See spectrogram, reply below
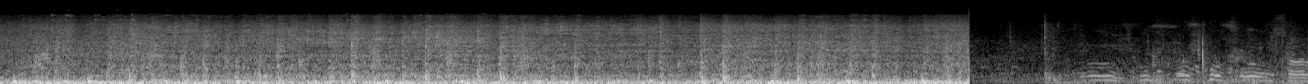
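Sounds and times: wheels clicking and knocking: 0.0s - 9.7s
train rumble and rattle: 0.0s - 9.8s.

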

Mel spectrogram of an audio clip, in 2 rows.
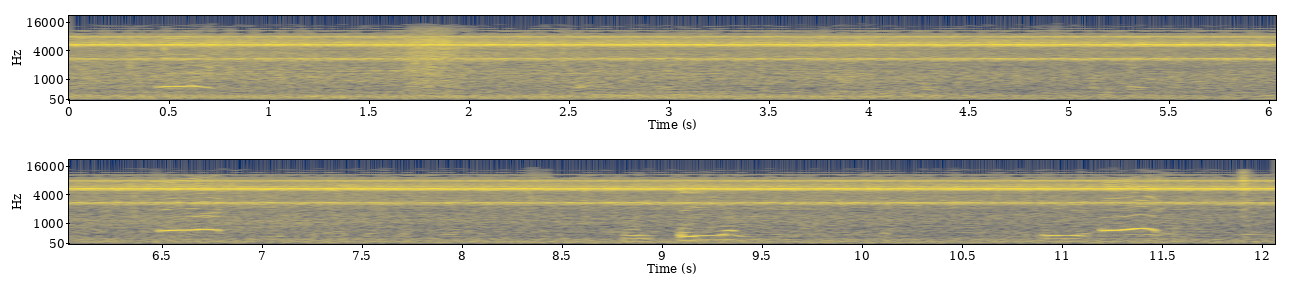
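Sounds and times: insect chorus: 0.0s - 12.0s
rising and falling calls: 0.4s - 0.9s, 6.4s - 6.9s, 10.9s - 11.7s.

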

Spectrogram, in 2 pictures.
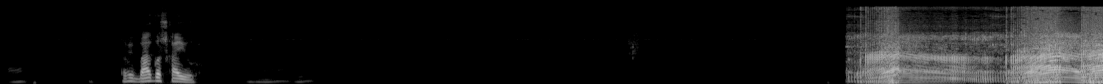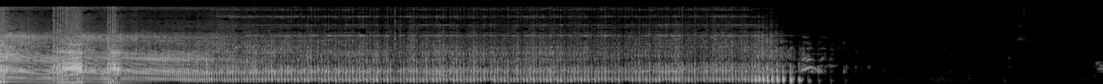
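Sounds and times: chainsaw revving and cutting log: 8.5s - 19.2s.

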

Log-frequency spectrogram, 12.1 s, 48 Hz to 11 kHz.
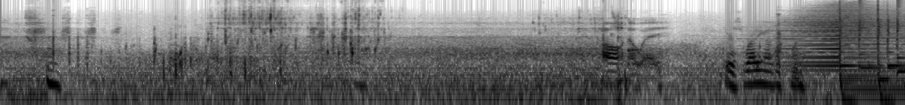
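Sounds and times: water splashing and dripping: 1.4s - 5.4s.

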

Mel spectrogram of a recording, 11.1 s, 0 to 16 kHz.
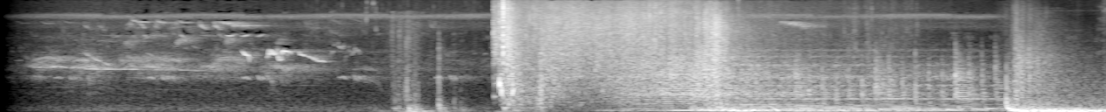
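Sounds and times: birds chirping: 0.1s - 5.2s
low thuds: 3.8s - 5.4s
water splashing into puddle: 4.9s - 7.7s.

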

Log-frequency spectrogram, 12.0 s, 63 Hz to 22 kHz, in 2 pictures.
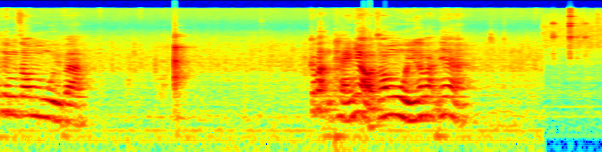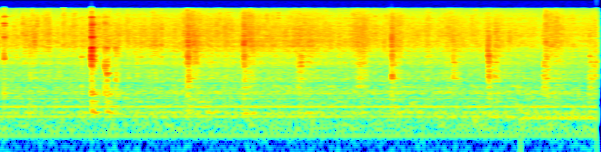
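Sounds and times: food sizzling in frying pan: 0.0s - 12.0s.

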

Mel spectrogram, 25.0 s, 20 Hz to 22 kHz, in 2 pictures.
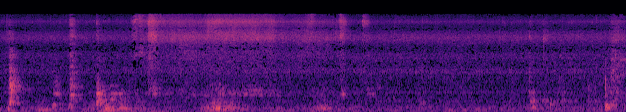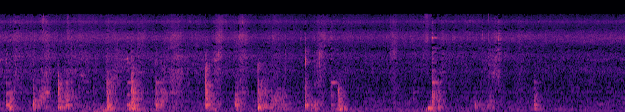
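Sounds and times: wooden spatula scraping pan: 11.8s - 19.6s, 20.2s - 23.4s.

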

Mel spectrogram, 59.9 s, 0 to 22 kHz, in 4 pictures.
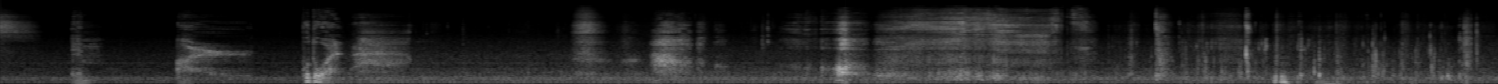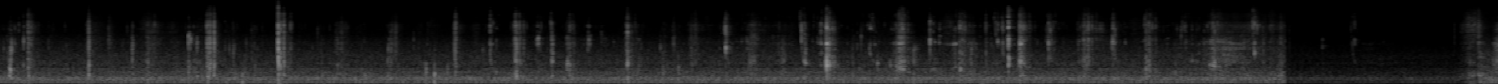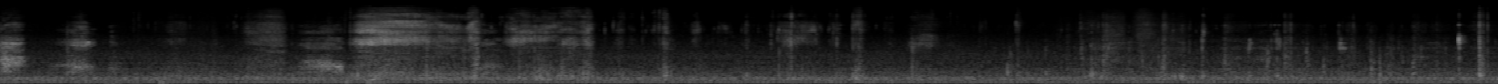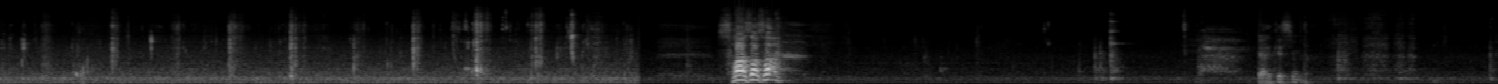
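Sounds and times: grapes being chewed: 9.2s - 28.7s, 30.6s - 51.4s.

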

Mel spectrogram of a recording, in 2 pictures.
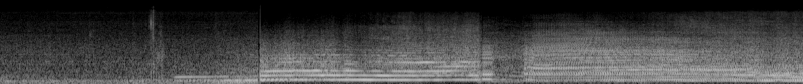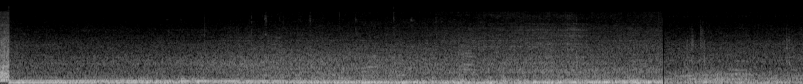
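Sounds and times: car engine idling: 0.0s - 2.1s
high-revving car passing: 1.7s - 8.6s.

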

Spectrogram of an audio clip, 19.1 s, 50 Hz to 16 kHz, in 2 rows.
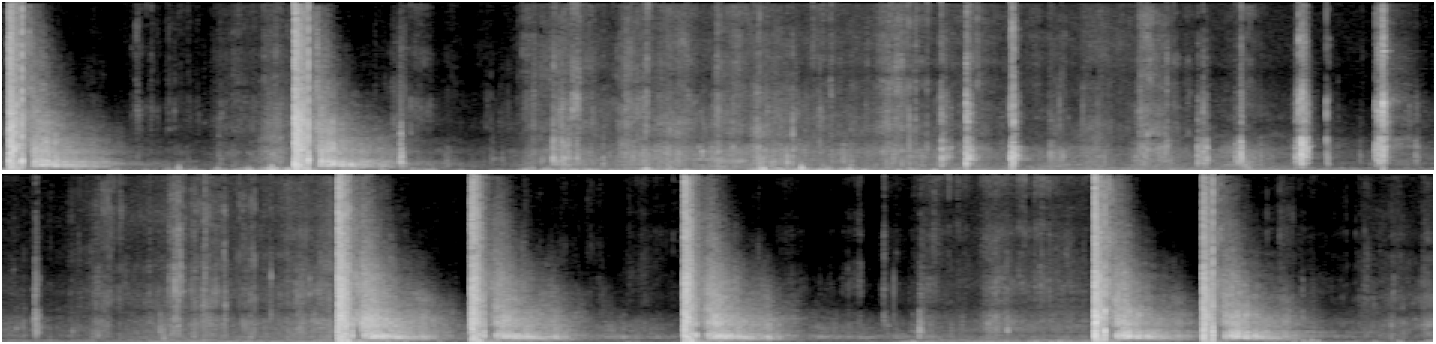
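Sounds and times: echoing gunshots: 0.0s - 0.8s, 1.9s - 2.8s, 11.8s - 15.1s, 16.8s - 18.4s.

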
